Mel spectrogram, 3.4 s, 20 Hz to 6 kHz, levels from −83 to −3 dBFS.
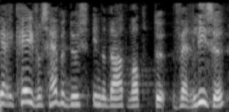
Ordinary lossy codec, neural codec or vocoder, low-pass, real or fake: Opus, 64 kbps; none; 5.4 kHz; real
